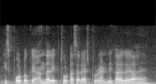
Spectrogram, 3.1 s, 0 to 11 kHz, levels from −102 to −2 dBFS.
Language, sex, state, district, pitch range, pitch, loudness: Hindi, male, Uttar Pradesh, Shamli, 115-120 Hz, 120 Hz, -17 LUFS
